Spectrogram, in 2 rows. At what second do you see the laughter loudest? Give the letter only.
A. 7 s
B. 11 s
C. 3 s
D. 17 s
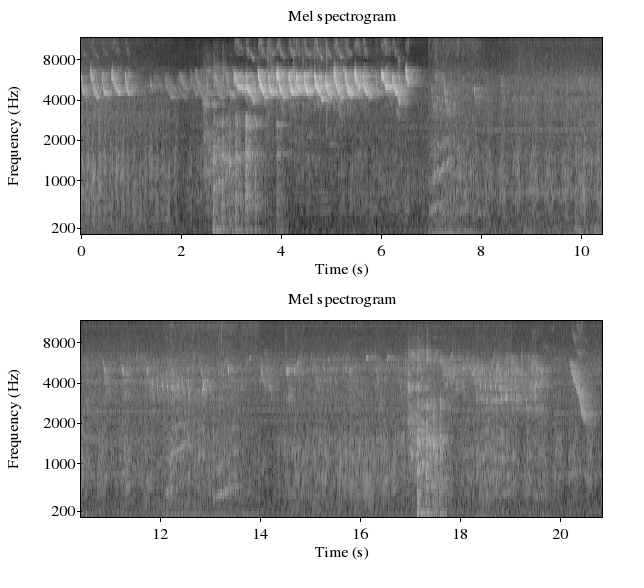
D.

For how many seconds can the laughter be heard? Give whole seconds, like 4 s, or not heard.
3 s.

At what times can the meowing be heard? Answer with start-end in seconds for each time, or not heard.
6.9-8.2, 12.1-14.1.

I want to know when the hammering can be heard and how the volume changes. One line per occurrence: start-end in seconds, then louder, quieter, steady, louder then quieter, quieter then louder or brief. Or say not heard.
not heard.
